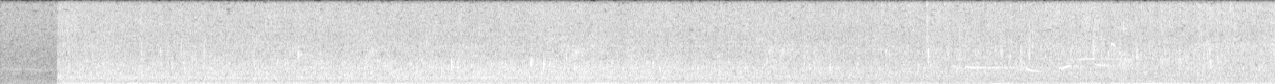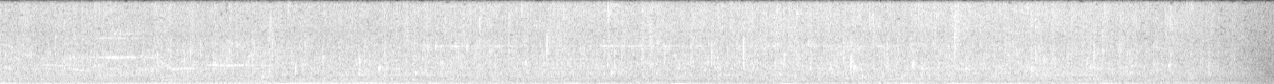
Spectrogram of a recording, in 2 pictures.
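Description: Steady rain patters on the metal bodywork of a car, a dense, continuous wash of drops tapping with a low rumble underneath and no voices.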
